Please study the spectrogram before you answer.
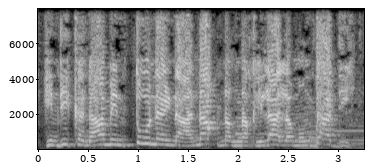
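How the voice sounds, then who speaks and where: A woman's voice: high-pitched, a little fast, lightly acted. Actress as a stern, scolding Filipino mother, music behind. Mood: stern, grave. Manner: scolding, emphatic, dramatic delivery. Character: stern, indignant older mother confronting her adult son. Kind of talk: Filipino radio drama acting.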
